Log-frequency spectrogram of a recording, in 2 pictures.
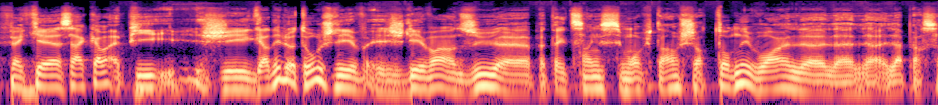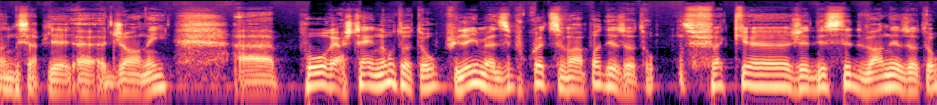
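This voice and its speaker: A man's fairly low voice over noticeable background noise, very even in loudness, at a moderate pace with lively intonation. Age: 60s. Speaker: business owner. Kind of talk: interview. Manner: halting.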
